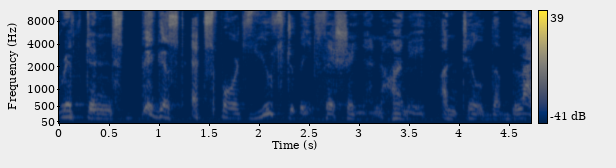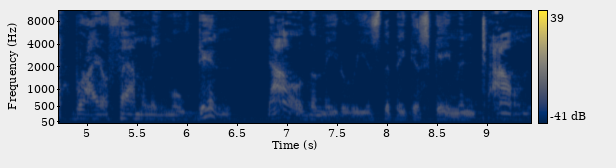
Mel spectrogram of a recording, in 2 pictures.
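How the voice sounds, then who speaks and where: A put-on character voice delivered at a moderate pace with hardly any pauses, over clear background noise. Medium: video game. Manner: curt, matter-of-fact.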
